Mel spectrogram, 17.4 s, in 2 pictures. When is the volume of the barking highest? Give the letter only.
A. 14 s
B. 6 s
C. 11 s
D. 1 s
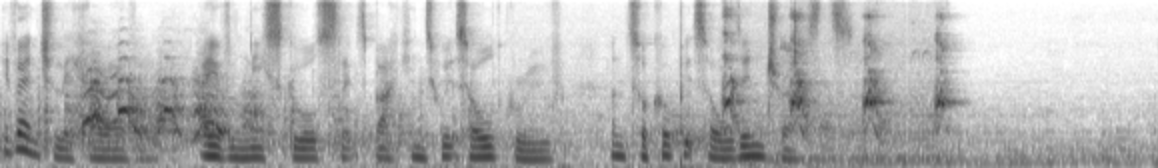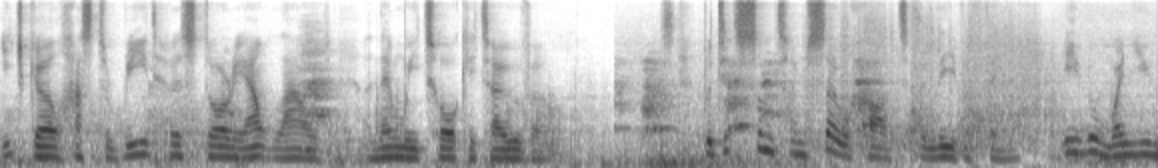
D.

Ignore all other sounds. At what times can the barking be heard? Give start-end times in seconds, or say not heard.
0.5-2.0, 5.4-7.2, 9.6-11.2, 13.3-15.5.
